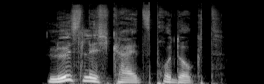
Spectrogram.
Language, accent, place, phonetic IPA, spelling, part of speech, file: German, Germany, Berlin, [ˈløːslɪçkaɪ̯t͡spʁoˌdʊkt], Löslichkeitsprodukt, noun, De-Löslichkeitsprodukt.ogg
- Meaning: solubility product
